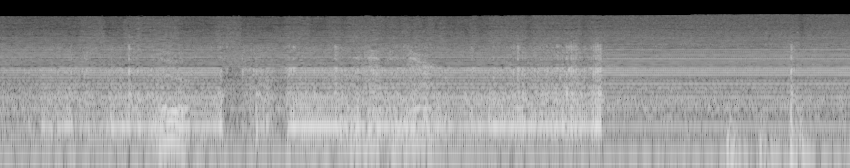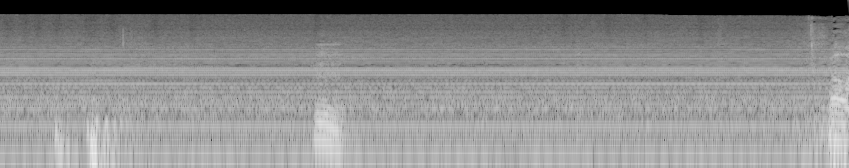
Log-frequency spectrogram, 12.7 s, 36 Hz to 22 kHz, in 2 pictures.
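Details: Canadian Motorola MK-56R AA5 five-tube radio after tube replacement: steady low hum with evenly stacked harmonics through the audio; mains hum, plus an intermittent fault suspected in the front end, sensitive to pressing the board.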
